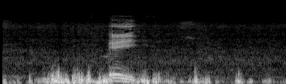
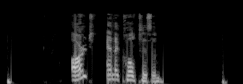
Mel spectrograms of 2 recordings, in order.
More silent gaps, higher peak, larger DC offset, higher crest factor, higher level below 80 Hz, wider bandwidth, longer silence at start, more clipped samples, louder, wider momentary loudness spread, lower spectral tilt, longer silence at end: neither; first, -2 dBFS vs -6 dBFS; neither; second, 14 dB vs 20 dB; first, -28 dBFS vs -48 dBFS; second, 10 kHz vs 11.5 kHz; about the same, 0.05 s vs 0.05 s; neither; first, -18 LUFS vs -23 LUFS; second, 12 LU vs 24 LU; first, -7 dB/octave vs -5 dB/octave; second, 0 s vs 0.15 s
